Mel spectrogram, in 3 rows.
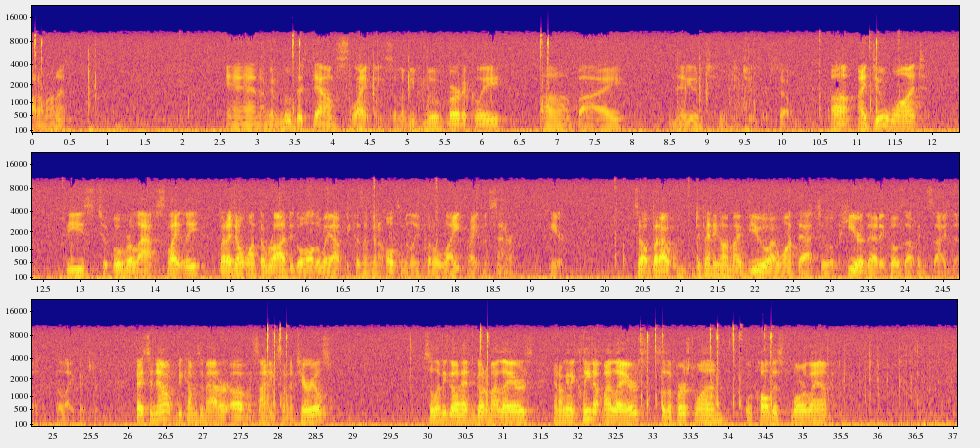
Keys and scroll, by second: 4.7 Return, 8.7 -, 9.0 2, 9.6 Return, 35.9 BackSpace.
